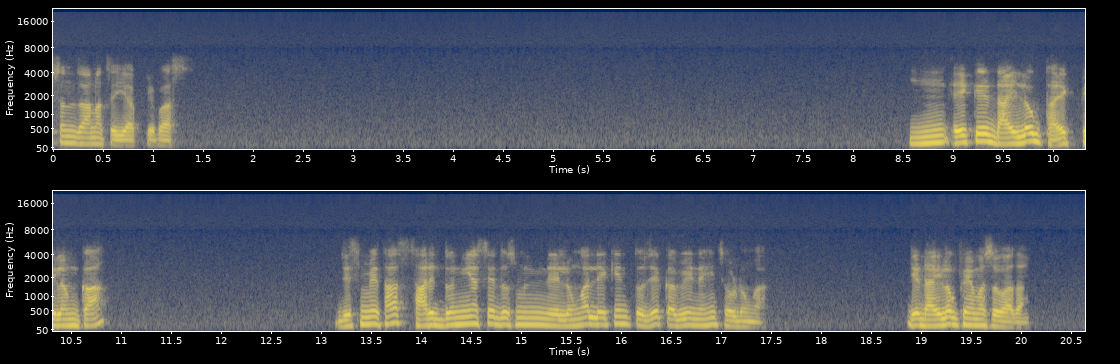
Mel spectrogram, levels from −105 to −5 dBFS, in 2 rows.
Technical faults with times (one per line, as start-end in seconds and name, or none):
none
